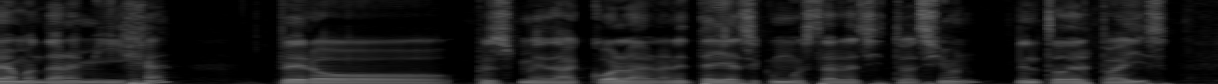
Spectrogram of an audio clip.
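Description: With a dark, mellow tone, a man speaks at a moderate pace in a monotone, flat intonation. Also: dry, close sound with no echo. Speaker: university student. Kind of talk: casual chat.

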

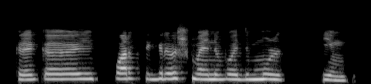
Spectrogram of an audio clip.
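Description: Speaking at a moderate pace, a woman has an unremarkable speaking voice pitched fairly high. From Moldova. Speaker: interviewee. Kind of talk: casual interview.

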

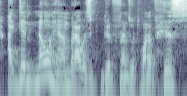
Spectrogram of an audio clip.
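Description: A man talks at a fairly slow pace with a Midwestern American accent. His intonation is lively. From Illinois, Calhoun County. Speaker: gym owner. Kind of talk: casual chat.

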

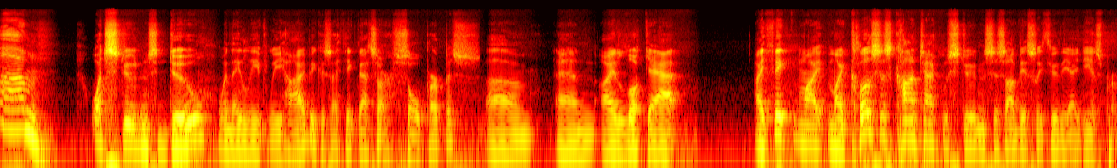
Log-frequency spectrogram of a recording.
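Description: With an American accent, a man speaks at a medium pitch and a moderate pace, his tone bright and sharp and his intonation lively. The recording is very clean, with a silent background. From Pennsylvania, US. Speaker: professor. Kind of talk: casual chat. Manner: talkative.

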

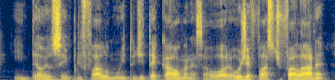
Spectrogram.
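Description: With a dark, mellow tone and vocal fry, a man speaks at a fairly quick pace. His intonation is fairly even, in a very clean recording with a silent background. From Brazil, rural west of São Paulo state. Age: 60s. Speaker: entrepreneur. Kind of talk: interview.

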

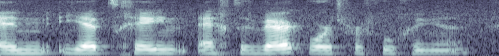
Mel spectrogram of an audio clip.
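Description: A woman's fairly low, bright and sharp voice at a moderate pace. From Netherlands. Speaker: former teacher in China. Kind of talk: casual chat.

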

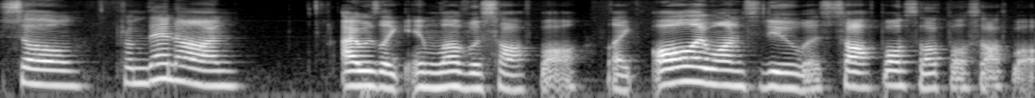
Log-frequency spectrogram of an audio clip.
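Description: In an American accent, a woman with an unremarkable speaking voice talks at a fairly slow pace, her medium pitch showing ordinary variation. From New Jersey, US. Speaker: college softball player, podcast host. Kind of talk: casual chat. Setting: home.

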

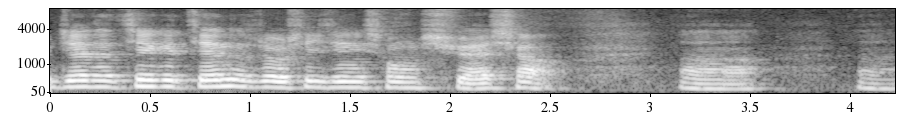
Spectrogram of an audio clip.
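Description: A high-pitched man with a Dutch accent, at a fairly slow pace and with fairly even intonation, amid audible room echo. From Netherlands. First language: Dutch (speaking Chinese). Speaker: podcast co-host. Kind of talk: casual chat. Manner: halting, many fillers.

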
